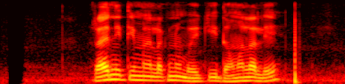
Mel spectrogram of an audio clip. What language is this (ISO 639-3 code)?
nep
